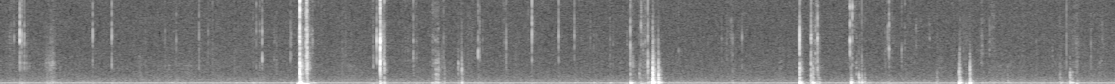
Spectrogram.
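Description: A thin metal blade scratches and carves into a large solid green soap block on a black surface, surrounded by carved flakes. Short, sharp scraping clicks come at irregular intervals over a quiet background with a faint steady hum.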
